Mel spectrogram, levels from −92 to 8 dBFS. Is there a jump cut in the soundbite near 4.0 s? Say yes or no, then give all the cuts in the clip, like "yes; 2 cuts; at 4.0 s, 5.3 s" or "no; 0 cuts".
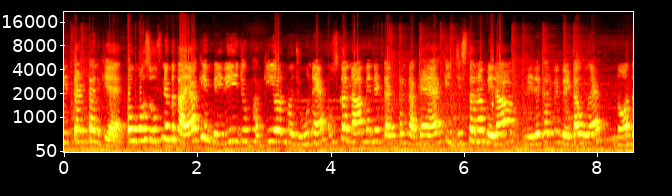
yes; 2 cuts; at 1.0 s, 4.0 s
